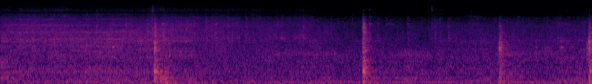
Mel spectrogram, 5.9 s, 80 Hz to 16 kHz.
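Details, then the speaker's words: 1st Gen Toyota 4Runner front axle turned slowly, hub reading locked: few sharp uneven clicks seconds apart, catching then turning equal; owner suspects a locker in the front. Clicking when turned slowly. "Now, something's clanking. It feels like there might be a locker in there. Oh, that one's now turning the same. See? So I wonder if this front's got a locker in it. If you go slow enough, it catches and it turns equal."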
